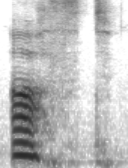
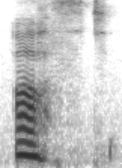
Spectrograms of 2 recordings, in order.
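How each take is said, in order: The two takes are said the same way.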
